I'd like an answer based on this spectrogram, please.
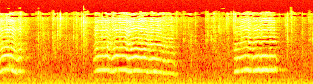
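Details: Sakura, a female pet otter, makes three squeals: a brief one, a longer slowly falling note about a second long, then a short final cry, over a faint steady hum.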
